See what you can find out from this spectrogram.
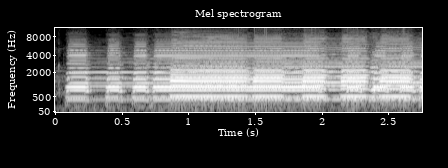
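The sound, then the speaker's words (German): Car horns honking loudly in the queue at the drive-in cinema in Düsseldorf for the World Club Dome Drive-In Edition party, a few short stuttering beeps giving way to a long sustained blare with several horns overlapping, no talking. “Busche Hupe! Busche fucking Hupe!”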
